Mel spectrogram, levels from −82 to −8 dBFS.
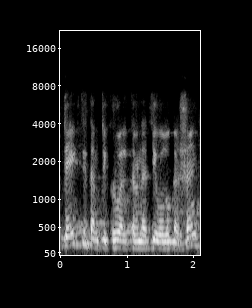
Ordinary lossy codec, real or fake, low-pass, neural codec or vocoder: Opus, 24 kbps; real; 7.2 kHz; none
